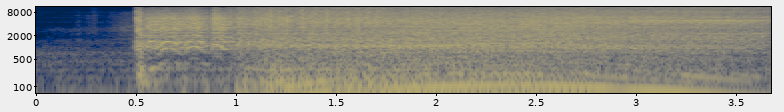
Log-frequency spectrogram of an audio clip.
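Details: 1979 Datsun revived after 30 years, with a large broken vacuum leak plugged with a stick: engine cranks, catches quickly, flares up, then settles back toward an even idle without hunting or runaway revs; sounds fine.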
